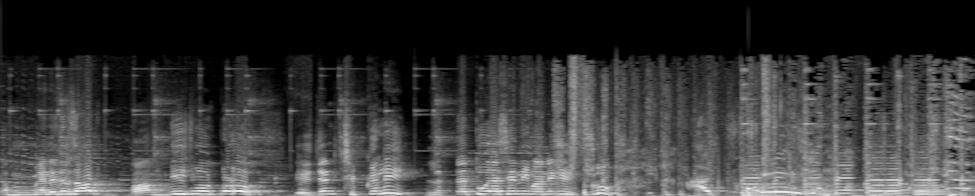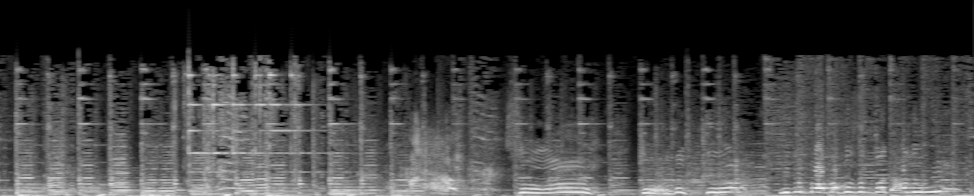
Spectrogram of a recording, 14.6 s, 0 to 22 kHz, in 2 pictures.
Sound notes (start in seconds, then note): 4.7 quarreling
